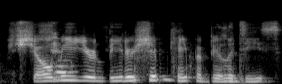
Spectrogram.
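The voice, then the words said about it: Imitates another person's voice. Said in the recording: “best impression.”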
